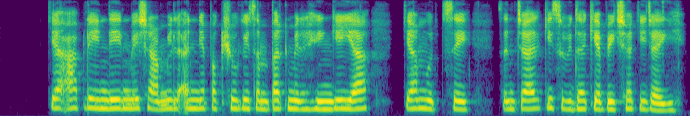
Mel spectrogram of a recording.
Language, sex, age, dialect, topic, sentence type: Hindi, female, 25-30, Hindustani Malvi Khadi Boli, banking, question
